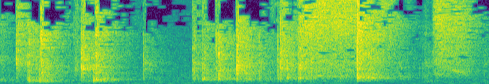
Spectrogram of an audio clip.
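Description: Cooked Dungeness crab being pried open by hand, its top shell pulling away from the body in a quick run of sharp cracks and crunching shell.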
